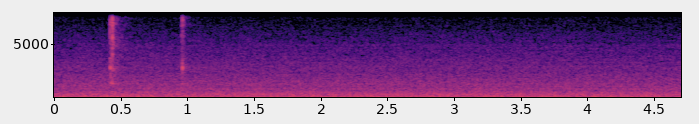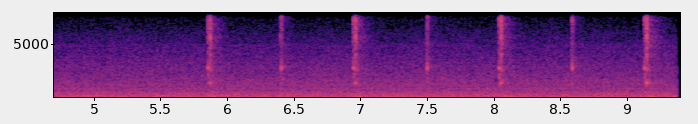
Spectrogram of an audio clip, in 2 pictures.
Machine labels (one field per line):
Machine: valve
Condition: normal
